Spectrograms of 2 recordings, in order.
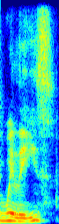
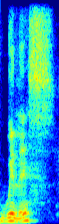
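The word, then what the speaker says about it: Willys: is the US Army Willies Jeep oh bollock see told you and it is Willies not Willis as people like to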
